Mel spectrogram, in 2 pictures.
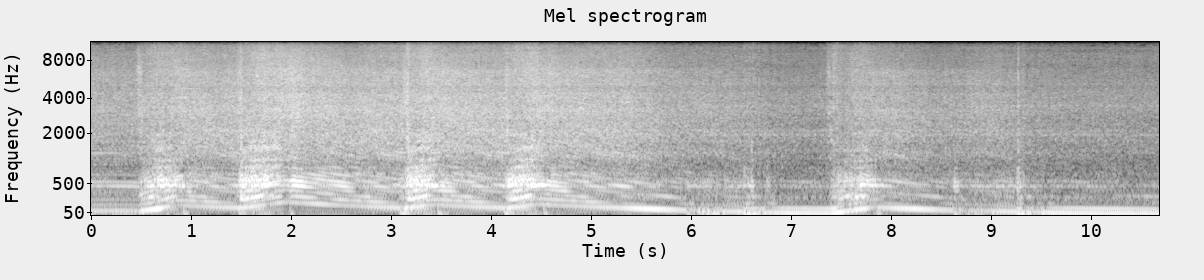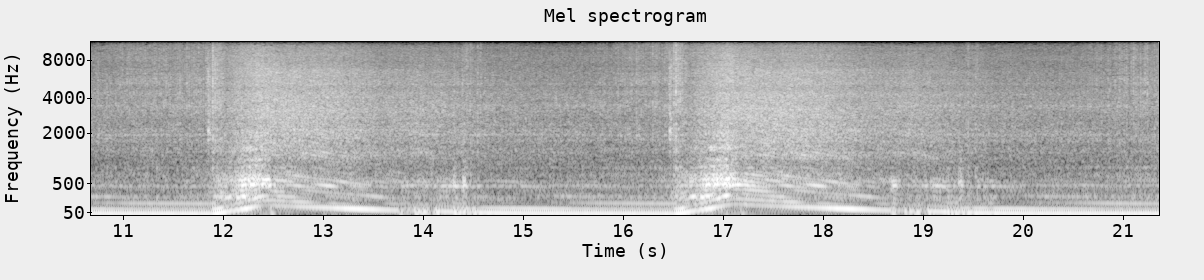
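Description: A car engine revs sharply again and again, then idles with a steady low rumble.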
